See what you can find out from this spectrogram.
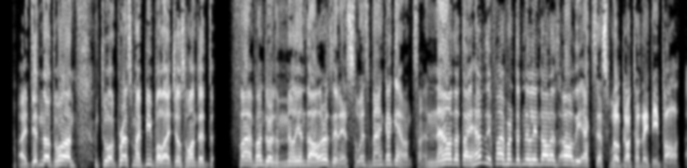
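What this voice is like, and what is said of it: Weird French-influenced African accent. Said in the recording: “there's a little bit of French influence, and that's what I was trying to capture in that really, really weird accent.”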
